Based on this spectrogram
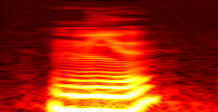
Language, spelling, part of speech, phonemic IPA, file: French, mieux, adverb / noun, /mjø/, Fr-mieux.ogg
- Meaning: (adverb) 1. comparative degree of bien; better 2. superlative degree of bien; best 3. more, -er; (noun) the best of one's ability, one's best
